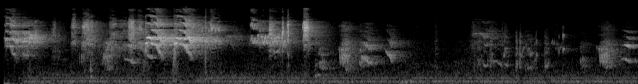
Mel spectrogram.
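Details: Budgerigars chirping in bursts of scratchy, warbling chatter and sharp squawks, loudest early then fading into scattered higher chirps, over a faint steady low hum.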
